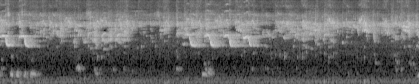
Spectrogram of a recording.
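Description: Birds calling. One bird gives quick runs of about four short falling notes, at the start and again about four seconds in, over a steady background of many high chirps from other birds.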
